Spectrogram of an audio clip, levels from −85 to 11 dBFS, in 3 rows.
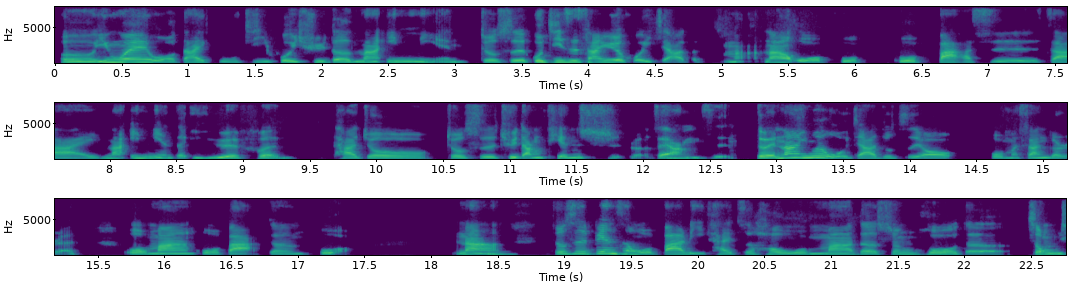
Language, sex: Chinese, female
